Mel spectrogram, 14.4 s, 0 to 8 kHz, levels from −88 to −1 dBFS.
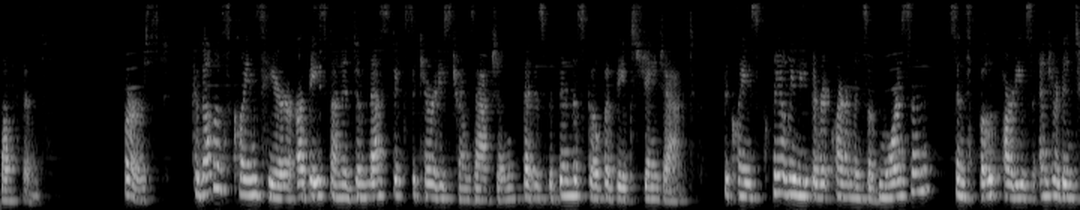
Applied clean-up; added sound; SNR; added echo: neural mask model DeepFilterNet 3.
